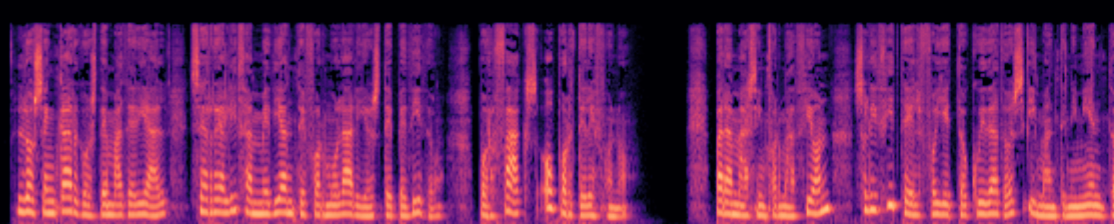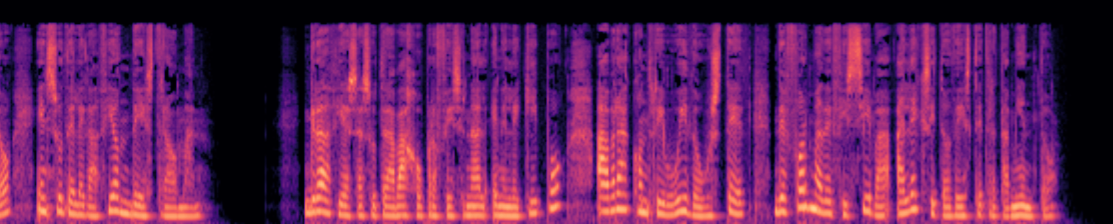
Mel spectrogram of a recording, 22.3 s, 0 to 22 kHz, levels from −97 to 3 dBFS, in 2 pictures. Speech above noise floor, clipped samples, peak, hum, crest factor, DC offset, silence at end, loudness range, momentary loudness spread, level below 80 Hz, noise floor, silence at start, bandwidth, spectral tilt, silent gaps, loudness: 68 dB; under 0.1%; 0 dBFS; none; 18 dB; under 0.1%; 0.6 s; 2 LU; 8 LU; -52 dBFS; -85 dBFS; 0.15 s; 14 kHz; -5 dB/octave; none; -18 LUFS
